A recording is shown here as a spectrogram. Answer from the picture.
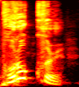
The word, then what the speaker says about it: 보로쿨: 그리고 보로쿨, 그러니까 보로올이라고도 합니다. 그러니까 표기법에 따라 발음이 다른 같은 사람이에요.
